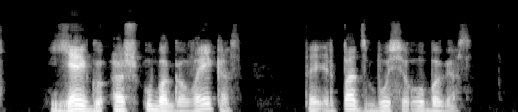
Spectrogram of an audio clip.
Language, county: Lithuanian, Vilnius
